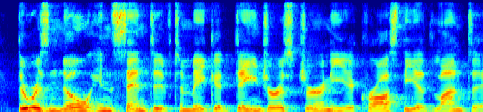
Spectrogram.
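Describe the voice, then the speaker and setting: The speaker is a man with a fairly high voice. He talks at a fairly slow rate. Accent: Irish. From Ireland. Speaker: political commentator. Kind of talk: scripted narration.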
